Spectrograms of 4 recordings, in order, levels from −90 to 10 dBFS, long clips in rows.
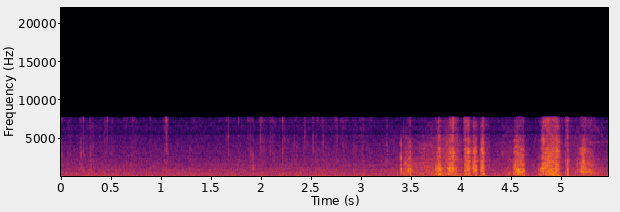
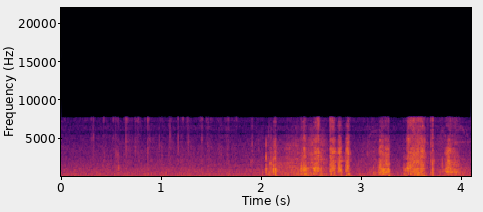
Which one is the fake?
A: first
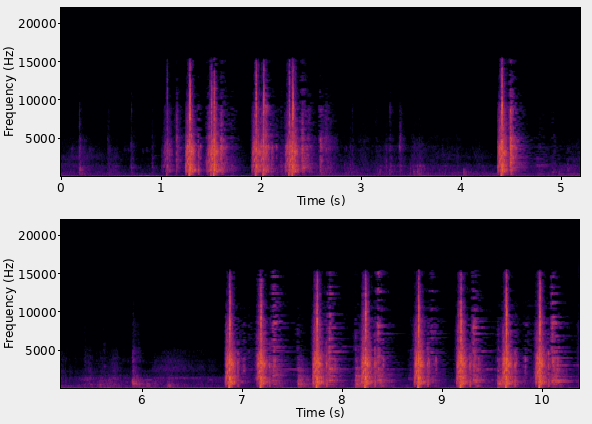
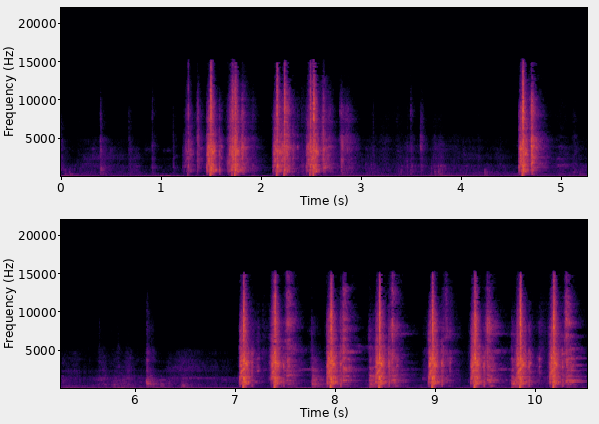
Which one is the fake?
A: second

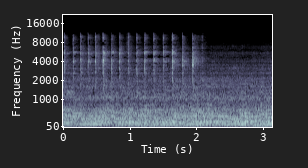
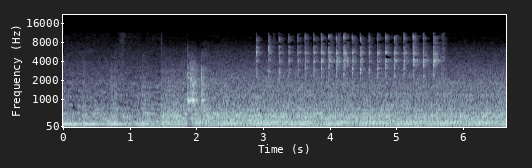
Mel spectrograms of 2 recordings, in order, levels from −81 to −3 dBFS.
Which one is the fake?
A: first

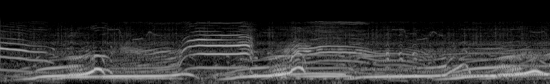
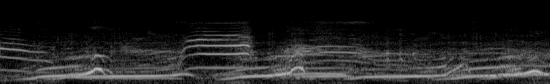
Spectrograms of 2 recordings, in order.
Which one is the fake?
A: second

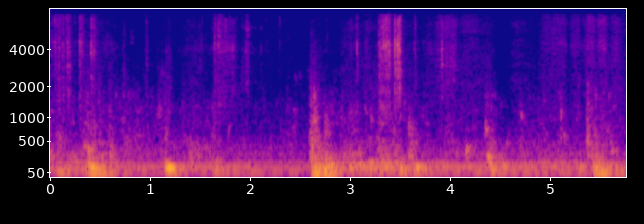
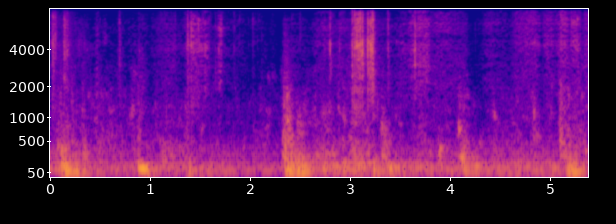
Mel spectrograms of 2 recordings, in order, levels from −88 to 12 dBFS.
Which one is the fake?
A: second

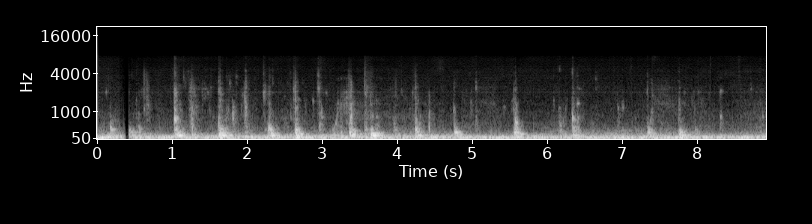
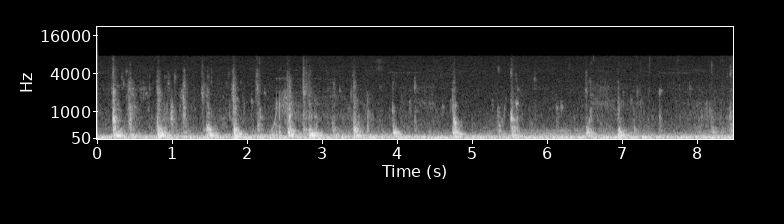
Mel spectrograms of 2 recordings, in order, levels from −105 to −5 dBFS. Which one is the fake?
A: first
